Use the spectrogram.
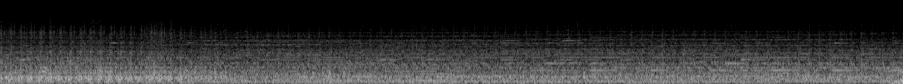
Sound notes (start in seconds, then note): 2.2 boat motor sputters; 2.2 suspenseful music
